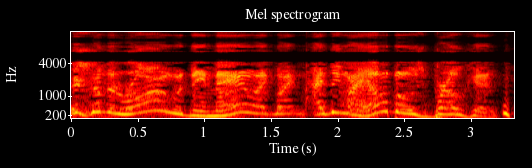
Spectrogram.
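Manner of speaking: very high, shrill, frantic, high-pitched screaming. Retelling a car accident panic: imitating own screaming. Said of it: "I'm screaming".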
